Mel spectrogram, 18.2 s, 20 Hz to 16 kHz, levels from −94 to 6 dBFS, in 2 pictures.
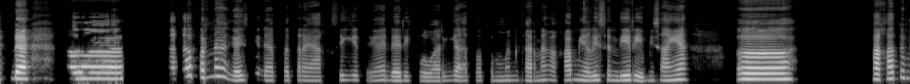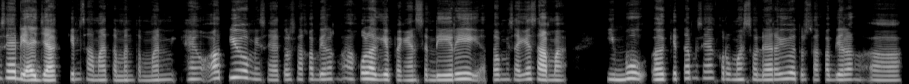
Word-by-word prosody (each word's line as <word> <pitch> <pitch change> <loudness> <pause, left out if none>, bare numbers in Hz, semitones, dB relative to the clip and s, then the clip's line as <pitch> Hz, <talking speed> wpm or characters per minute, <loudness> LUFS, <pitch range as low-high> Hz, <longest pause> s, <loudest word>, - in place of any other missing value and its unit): Dah, 260 -1 +13 0.4
kalau, 260 0 +5 0.7
Kakak, 295 +11 -3
pernah 345 +4 -1
nggak 195 -7 -3
sih - - -20
dapet 190 0 -11
reaksi 185 0 -13 0.2
gitu 205 - -42
ya 195 - -10
dari 180 -1 -6
keluarga 180 +1 -10
atau 180 0 -20
teman 180 +2 -16
karena 195 +2 -9
Kakak, 205 +2 -6
milih 195 0 -4
sendiri? 200 -1 -2
Misalnya, 195 +4 -4 0.5
eee, 245 0 +9 0.8
Kakak, 255 +5 +1
tuh - - -7
misalnya 290 -1 +3
diajakin 205 +3 +2
sama 205 -3 -6
temen-temen, 200 +1 -10
"Hang 245 0 -7
out. 270 +2 -1
yuk!" 315 -1 +2
misalnya, 220 -4 -11
terus 220 0 -11
Kakak 235 0 -9
bilang, 235 +1 -6
"Ah, 250 - -9
aku 255 - -2
lagi 225 -2 +3
pengen 200 -1 -8
sendiri," 215 +3 -1
atau 220 - -8
misalnya, 225 +1 -6
sama 205 -2 +1 0.4
ibu, 235 +3 -1
eee, 230 +1 +2
"Kita," 250 +3 -7
misalnya, 280 0 -12
"ke 250 - -13
rumah 230 0 -6
saudara 220 -1 -6
yuk!" 255 +1 -2
Terus, 220 - -15
Kakak, 220 0 -12
bilang, 220 +1 -5
eee, 195 -1 -8
220 Hz, 175 wpm, -23 LUFS, 200-245 Hz, 0.8 s, Dah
